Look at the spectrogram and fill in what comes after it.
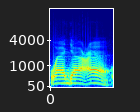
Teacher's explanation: Pastikan ain dilafalkan dari bagian tengah tenggorokan kita.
